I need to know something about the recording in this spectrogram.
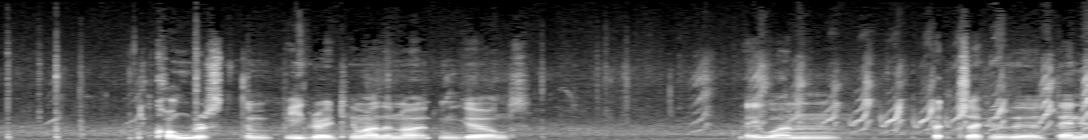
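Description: Birds call with loud warbling notes nearby.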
